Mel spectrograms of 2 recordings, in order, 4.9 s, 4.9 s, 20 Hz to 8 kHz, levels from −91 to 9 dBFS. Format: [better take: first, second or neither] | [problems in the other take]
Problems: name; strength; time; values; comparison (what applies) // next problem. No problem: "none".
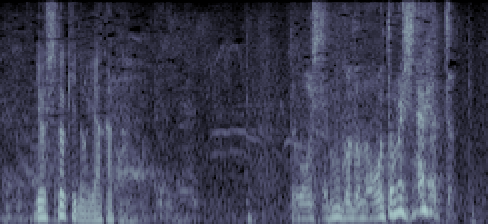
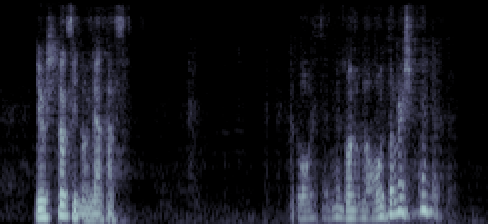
first | noise reduction (neural mask model DeepFilterNet 3)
